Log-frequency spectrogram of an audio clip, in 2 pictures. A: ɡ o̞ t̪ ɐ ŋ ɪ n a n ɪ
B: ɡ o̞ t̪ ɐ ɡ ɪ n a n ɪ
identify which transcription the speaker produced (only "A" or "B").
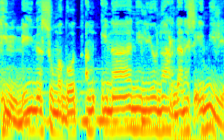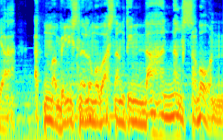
A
